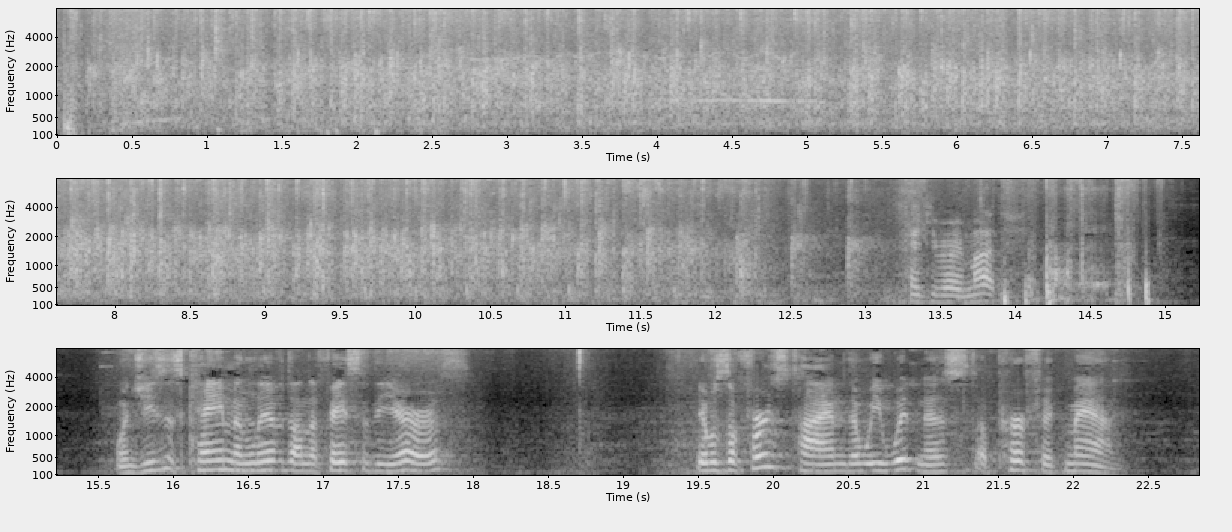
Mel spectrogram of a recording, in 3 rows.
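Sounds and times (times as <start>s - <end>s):
audience applause welcoming a distinguished speaker: 0.0s - 13.2s
speech: 13.4s - 14.1s, 15.6s - 18.0s, 19.5s - 22.4s.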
